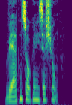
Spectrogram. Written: verdensorganisation

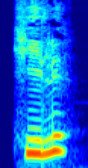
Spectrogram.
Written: hilde

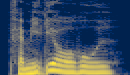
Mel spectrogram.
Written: familieoverhoved

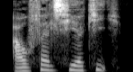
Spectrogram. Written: affaldshierarki

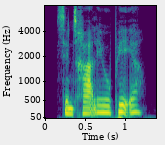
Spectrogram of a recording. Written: centraleuropæer

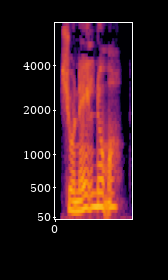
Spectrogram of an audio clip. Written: journalnummer

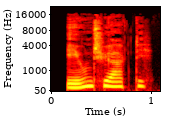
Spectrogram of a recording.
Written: eventyragtig

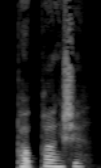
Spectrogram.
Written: popbranche

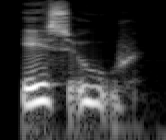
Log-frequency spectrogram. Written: s.u.

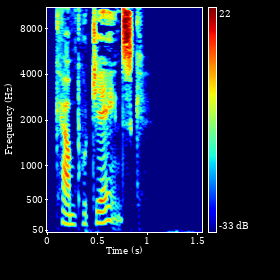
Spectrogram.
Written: cambodjansk

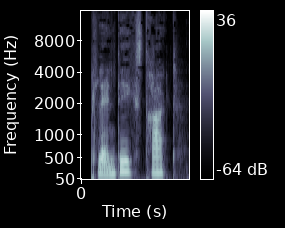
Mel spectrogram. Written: planteekstrakt

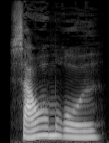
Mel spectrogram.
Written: sagsområde

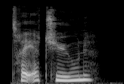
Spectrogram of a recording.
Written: treogtyvende

